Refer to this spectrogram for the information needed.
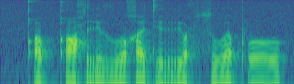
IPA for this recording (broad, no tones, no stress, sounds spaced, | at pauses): qʼ u p qʼ a ħ rʲ ɯ ɣ u χ ɛ tʲ ʌ rʲ u ħ s u ɐ̯ pʼ o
